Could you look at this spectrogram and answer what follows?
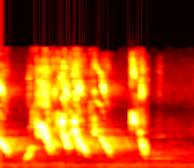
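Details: Saffron finch uttering a rapid run of high, bright, downslurred chirps over about one and a half seconds, ending with a final clipped note.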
